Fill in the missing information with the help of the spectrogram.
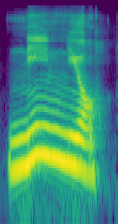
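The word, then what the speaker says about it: niño: The n is pronounced like a combination of n and y like in the word canyon in English. It's a n sound. Listen to it in the example words. Nino espanol sw.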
